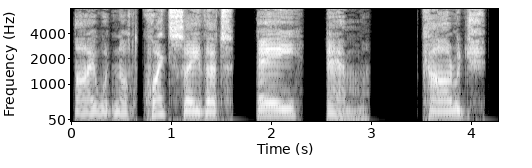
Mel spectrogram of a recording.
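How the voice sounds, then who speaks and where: A man's voice: mid-range voice, huge pitch swings, slow, a bit bright, no room sound, studio quality, recorded from a distance, heavily acted. A man voicing a pompous French police commissary in an audiobook, deferential, portentous and cautious. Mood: discreet.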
